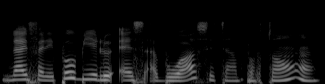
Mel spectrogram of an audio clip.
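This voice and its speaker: A woman's voice: medium pitch, expressive, moderate pace, a little mellow, no room sound, highs cut off. A woman teaching young pupils over a live stream, correcting a dictation and spelling words out letter by letter with a patient, checking manner. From France. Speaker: primary school teacher. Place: home setup for an online class. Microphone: computer microphone for a live stream.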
